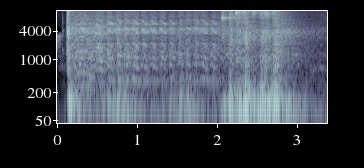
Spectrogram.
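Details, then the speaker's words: Mazda RX-7 FD with swapped engine on Fuel Tech FT550 standalone ECU: fires, runs roughly, surges once, then cuts out within a second; stall from ECU power loss. "Can we do that same test again here? And see if we are losing power again? Or not?"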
